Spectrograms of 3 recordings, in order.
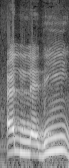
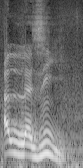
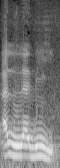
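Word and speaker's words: الذي: Alladzi, hati-hati membaca dza. Dza itu ada dua di dalam huruf Arab. Ada dza, ada zai. Kalau dza itu dibaca di ujung lidah. Biasanya lidahnya itu berdempetan dengan gigi. Bisa gigi bawah ataupun atas, ya. Alladzi berbeda dengan zai. Kalau zai itu bukan di ujung lidah tapi di tengah lidah. Allazi, jadi tebal.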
